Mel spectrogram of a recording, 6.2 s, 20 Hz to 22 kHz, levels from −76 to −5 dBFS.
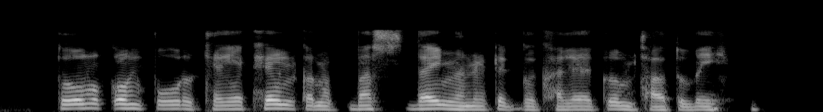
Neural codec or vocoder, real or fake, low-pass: codec, 16 kHz, 1 kbps, FreqCodec, larger model; fake; 7.2 kHz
